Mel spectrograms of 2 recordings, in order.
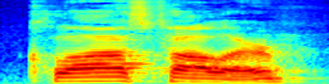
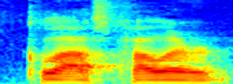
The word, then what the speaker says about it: Clausthaler: It's from, I believe the beer is pronounced Clausthaler, and it's imported from Germany.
